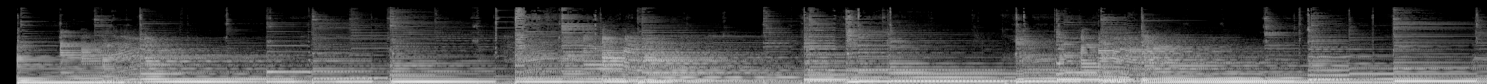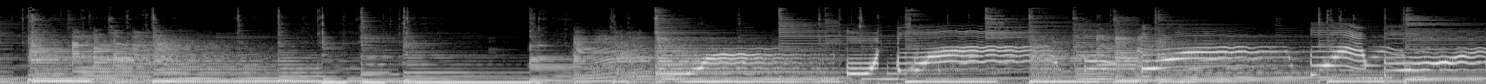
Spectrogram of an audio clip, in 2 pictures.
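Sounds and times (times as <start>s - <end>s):
ballad with wah effect: 0.3s - 19.0s, 20.1s - 29.7s.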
